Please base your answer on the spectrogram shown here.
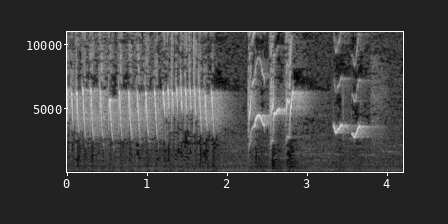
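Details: White-eye (cucak kinoi) calls used as a lure for untrained birds: a steady, very high, rapid trill lasting nearly two seconds, followed by several clear rising and wavering whistles.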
